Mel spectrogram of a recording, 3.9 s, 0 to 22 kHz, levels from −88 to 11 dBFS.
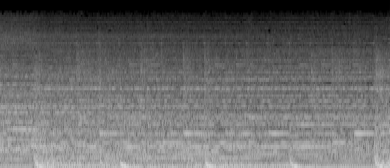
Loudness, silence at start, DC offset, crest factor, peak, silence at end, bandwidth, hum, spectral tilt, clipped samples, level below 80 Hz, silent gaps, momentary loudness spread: -16 LUFS; 0 s; under 0.1%; 14 dB; 0 dBFS; 0 s; 13 kHz; none; -6.5 dB/octave; under 0.1%; -18 dBFS; none; 3 LU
